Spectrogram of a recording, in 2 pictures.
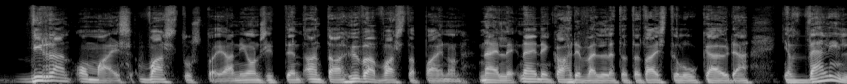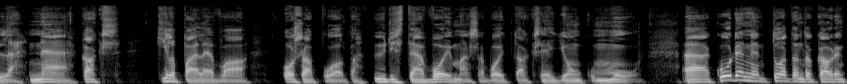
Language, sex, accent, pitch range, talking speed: Finnish, male, native, 90-115 Hz, 90 wpm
